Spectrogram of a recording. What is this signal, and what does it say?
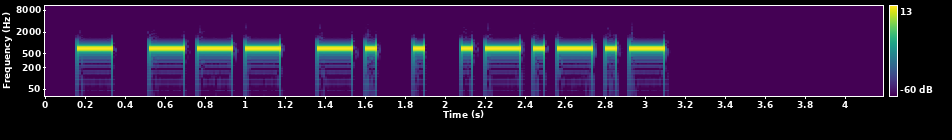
Morse code, heard as a keyed tone, about 20 wpm, 700 Hz. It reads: TONE.
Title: Sentences from Top 1600 Words 20wpm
